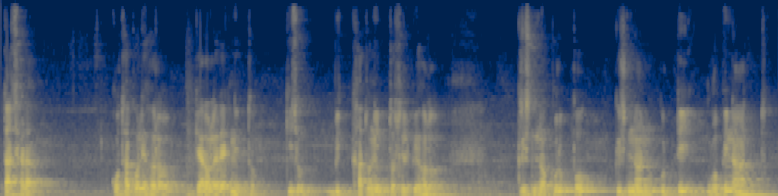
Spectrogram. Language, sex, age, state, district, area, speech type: Bengali, male, 45-60, West Bengal, Purulia, urban, spontaneous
